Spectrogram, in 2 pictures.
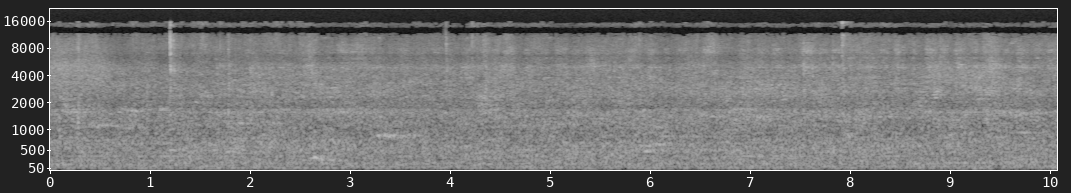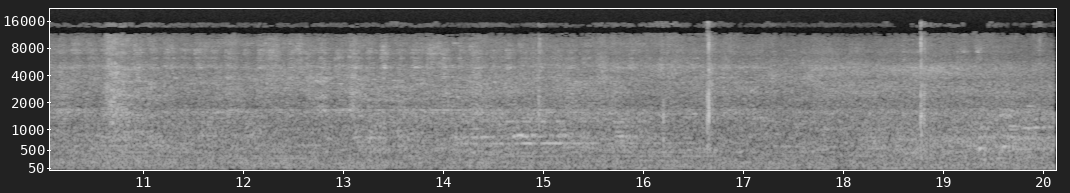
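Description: Footsteps tap on pavement close by.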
